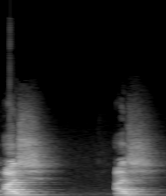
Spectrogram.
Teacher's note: اوپر کے تالو سے ادا ہوتا ہے، جیسے اش باریک پڑھا جاتا ہے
